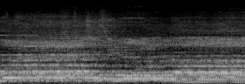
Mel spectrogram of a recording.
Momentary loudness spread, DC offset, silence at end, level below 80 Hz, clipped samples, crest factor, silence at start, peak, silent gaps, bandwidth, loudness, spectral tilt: 2 LU; under 0.1%; 0 s; -60 dBFS; under 0.1%; 12 dB; 0 s; -10 dBFS; none; 16.5 kHz; -23 LUFS; -5 dB/octave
